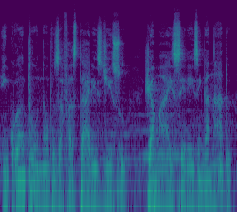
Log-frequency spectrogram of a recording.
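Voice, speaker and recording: A man playing a wise spirit teacher who gives solemn, measured moral instruction in a scripted radio drama. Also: low-pitched, fairly even intonation. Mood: calm, instructive. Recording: music under the voice. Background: music.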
